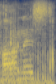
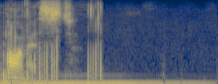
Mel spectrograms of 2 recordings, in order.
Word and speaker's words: honest: That H is silent. So instead of honest, it's honest. Okay?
